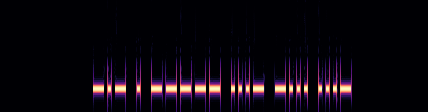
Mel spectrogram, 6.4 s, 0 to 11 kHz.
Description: Morse code, heard as a keyed tone, about 22 wpm, 700 Hz. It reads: KE0VBV
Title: USA Call Signs Repeated 3x 22wpm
